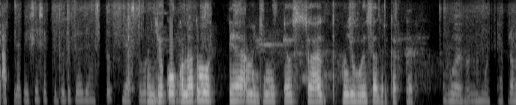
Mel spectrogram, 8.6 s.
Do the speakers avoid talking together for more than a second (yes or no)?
no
